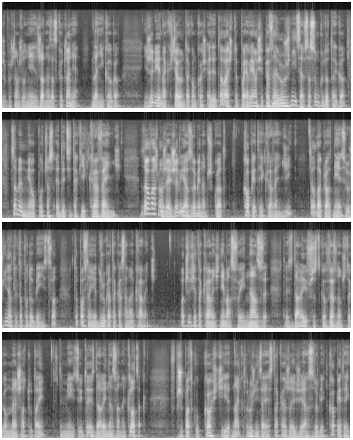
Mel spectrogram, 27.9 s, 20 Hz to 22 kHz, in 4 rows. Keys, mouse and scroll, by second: 5.0 shift+click, 8.8 Tab, 9.6 click, 10.5 Tab, 11.2 click, 13.7 shift+click, 14.6 shift+right click, 16.2 shift+d, 17.4 click, 27.5 Tab.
